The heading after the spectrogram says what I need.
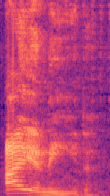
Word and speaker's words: Aenid: Aenid is pronounced Ionid.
